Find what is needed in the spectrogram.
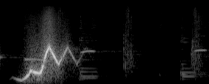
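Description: Background music with a cartoon 'boing' effect: one quick springy glide that jumps up and down in pitch near the start, followed by a few short notes.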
